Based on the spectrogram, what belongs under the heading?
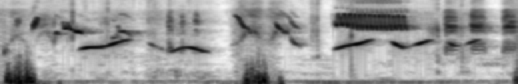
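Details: Asian pied myna song: smooth undulating whistles repeated in short phrases, broken by thumps and a loud harsh rasping burst, over a faint low hum.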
